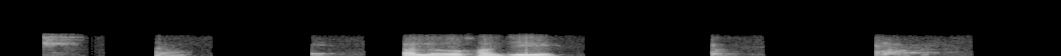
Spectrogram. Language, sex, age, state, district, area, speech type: Dogri, male, 18-30, Jammu and Kashmir, Samba, rural, conversation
